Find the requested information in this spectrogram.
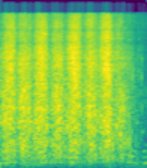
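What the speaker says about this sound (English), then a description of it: "take a big scoop and put it in a sifter, and sift all the sand out" Sand is shaken through a sifter while searching for fossils, giving a steady run of about five rhythmic, gritty rubbing swishes up close, each fading slightly before the next, with no talk.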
